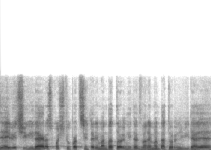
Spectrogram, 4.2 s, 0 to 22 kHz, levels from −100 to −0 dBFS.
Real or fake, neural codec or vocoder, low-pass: fake; codec, 44.1 kHz, 2.6 kbps, DAC; 10.8 kHz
